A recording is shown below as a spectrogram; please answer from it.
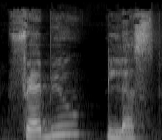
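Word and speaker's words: fabulous: फेब्यूलस, अब देखिए इस मीनिंग के आखिरी में लिखा है OUS। अगर आपको इंग्लिश में कहीं पर OUS लिखा मिले तो उसे पढ़ना है हमें अस। क्या पढ़ना है? अस।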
